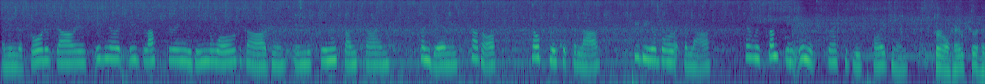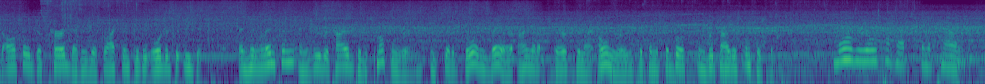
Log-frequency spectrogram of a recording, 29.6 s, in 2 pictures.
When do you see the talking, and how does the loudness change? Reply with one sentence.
The talking can be heard from 0.0 to 26.6 s, at a steady volume; and briefly from 27.2 to 29.4 s.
